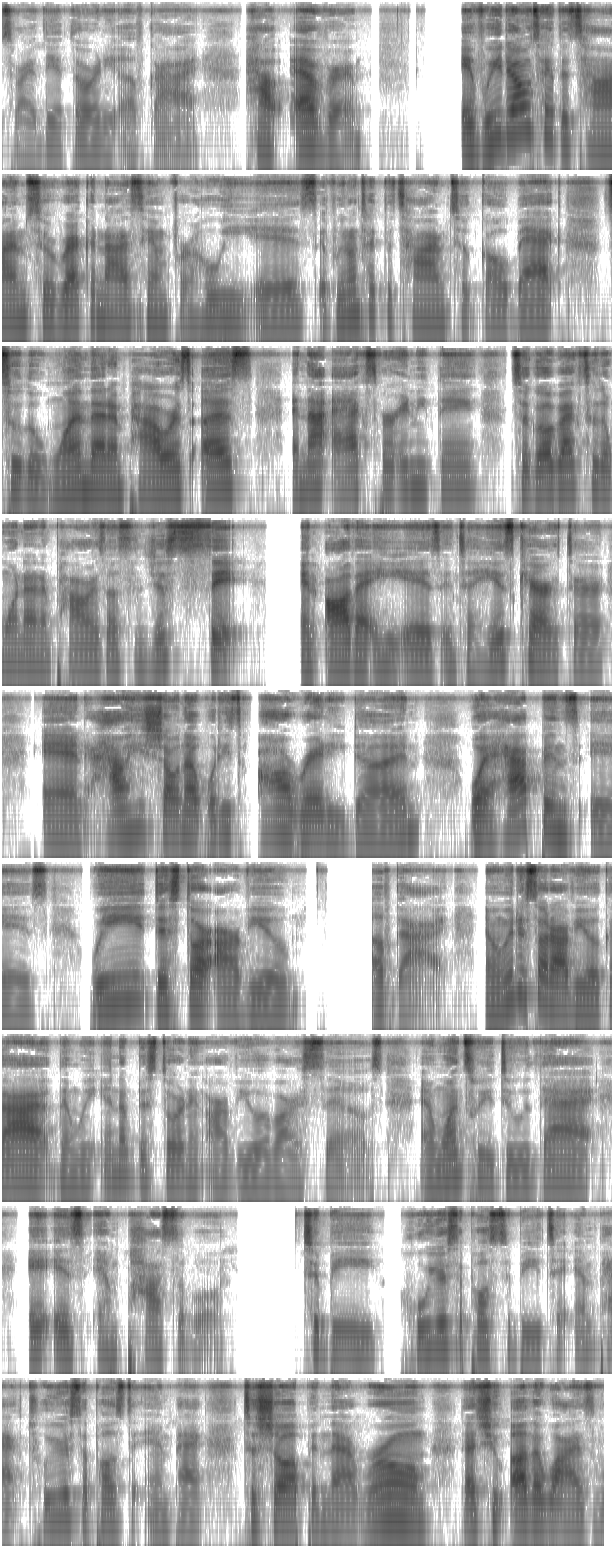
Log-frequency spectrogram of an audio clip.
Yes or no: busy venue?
no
